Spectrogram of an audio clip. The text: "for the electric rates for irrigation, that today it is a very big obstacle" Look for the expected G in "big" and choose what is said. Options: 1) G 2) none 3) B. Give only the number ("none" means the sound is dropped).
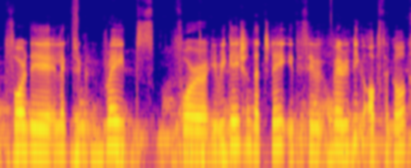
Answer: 1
